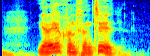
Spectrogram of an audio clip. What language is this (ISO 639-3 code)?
kab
